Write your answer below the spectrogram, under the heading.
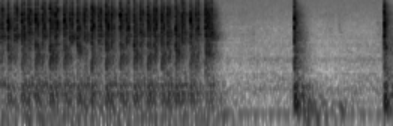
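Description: A rapid, even run of sharp clicks, about ten a second, that stops about three seconds in, followed by two single clicks.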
